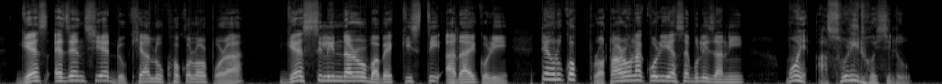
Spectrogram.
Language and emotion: Assamese, disgusted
